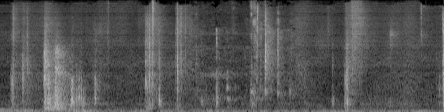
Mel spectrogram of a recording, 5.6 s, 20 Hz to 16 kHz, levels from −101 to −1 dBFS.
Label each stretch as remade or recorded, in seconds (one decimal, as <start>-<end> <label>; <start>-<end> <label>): 0.0-2.4 remade; 2.4-3.7 recorded; 3.7-5.6 remade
